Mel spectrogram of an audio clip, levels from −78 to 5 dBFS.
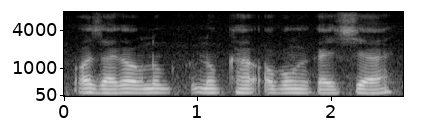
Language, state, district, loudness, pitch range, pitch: Kokborok, Tripura, West Tripura, -16 LUFS, 130-140 Hz, 135 Hz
